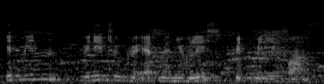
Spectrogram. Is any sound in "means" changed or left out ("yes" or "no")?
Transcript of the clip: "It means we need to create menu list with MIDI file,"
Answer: yes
